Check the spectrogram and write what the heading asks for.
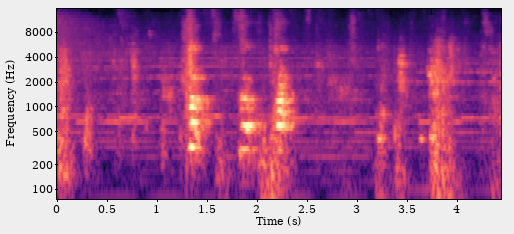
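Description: Background music plays under short, sharp bark-like grunts from the sparring boxers, with three close together in the middle and one more near the end.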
